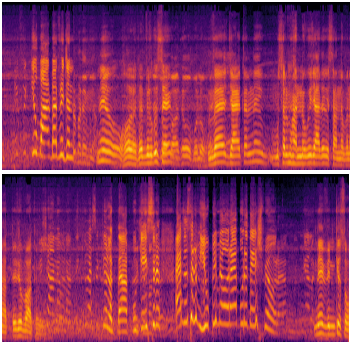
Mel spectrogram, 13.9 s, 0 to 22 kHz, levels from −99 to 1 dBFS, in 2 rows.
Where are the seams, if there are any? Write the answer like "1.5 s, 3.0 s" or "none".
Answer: 1.4 s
